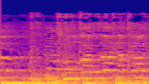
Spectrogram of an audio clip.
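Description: Live band music: a held wind-instrument melody over frame drum, box drum and plucked strings, with a heavy bass beat that comes in suddenly right at the start.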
